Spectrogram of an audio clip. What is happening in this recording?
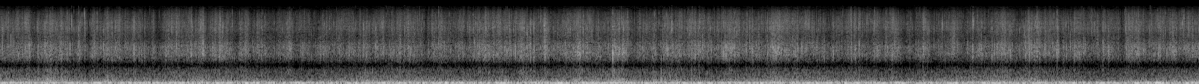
Fire loop made by crumpling wax paper
fire, loop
